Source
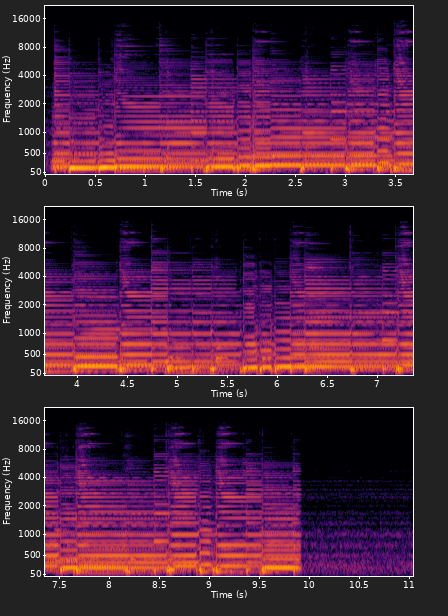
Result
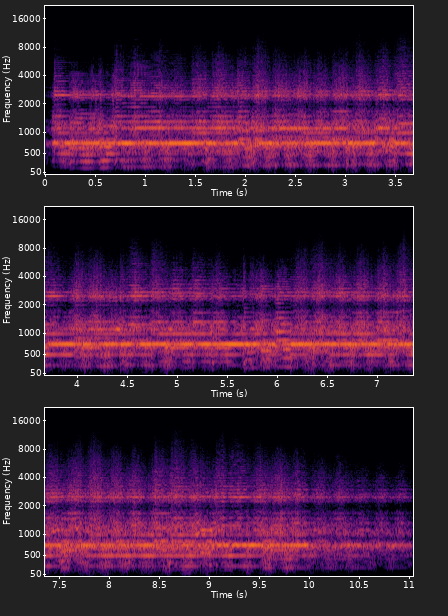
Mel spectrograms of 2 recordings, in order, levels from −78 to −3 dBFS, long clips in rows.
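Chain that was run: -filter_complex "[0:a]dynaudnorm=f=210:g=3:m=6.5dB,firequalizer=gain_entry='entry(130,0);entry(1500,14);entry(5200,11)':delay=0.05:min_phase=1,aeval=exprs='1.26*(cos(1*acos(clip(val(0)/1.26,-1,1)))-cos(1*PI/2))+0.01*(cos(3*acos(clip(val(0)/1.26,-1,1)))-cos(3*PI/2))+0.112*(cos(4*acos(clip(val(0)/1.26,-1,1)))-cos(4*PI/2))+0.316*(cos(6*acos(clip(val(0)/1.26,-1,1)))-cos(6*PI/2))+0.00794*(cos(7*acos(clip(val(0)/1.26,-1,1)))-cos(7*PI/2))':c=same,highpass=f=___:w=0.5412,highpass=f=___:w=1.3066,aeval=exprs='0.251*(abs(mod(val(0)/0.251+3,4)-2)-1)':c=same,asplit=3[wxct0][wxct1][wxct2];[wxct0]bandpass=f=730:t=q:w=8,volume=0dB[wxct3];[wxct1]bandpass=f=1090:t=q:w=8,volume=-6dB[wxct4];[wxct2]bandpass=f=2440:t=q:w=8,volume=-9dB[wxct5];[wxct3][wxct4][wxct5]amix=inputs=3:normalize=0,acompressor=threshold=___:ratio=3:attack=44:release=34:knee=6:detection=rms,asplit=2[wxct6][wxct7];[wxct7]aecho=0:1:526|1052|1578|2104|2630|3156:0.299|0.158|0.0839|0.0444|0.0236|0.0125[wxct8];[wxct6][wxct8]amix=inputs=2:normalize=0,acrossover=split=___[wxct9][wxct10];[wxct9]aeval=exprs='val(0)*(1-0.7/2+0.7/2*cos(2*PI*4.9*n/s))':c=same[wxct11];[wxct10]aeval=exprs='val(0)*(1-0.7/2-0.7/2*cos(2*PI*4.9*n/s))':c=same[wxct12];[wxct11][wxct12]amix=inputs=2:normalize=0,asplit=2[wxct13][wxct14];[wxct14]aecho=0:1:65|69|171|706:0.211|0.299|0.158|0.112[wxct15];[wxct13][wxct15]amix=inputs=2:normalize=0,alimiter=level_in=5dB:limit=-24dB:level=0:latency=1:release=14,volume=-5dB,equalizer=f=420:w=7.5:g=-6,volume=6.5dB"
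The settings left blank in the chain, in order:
260, 260, -34dB, 740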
